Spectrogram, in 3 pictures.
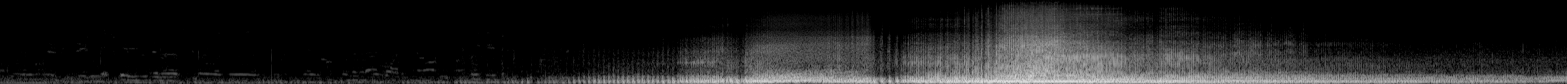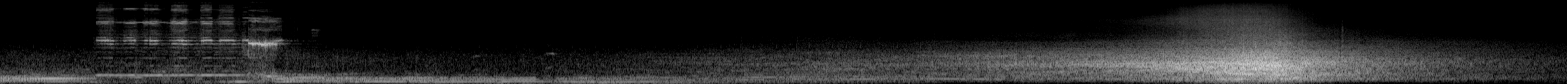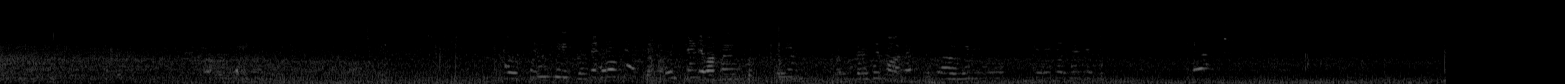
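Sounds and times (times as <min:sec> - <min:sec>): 
Mercedes AMG V8 engine: 0:04.7 - 0:32.0.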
